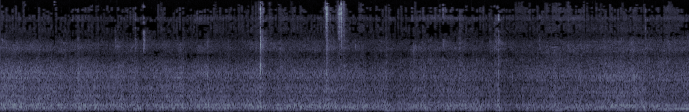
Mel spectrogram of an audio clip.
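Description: Steady road and engine noise heard inside a moving car's cabin, with a few faint clicks about four and five seconds in.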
